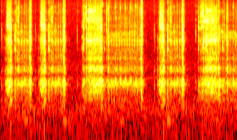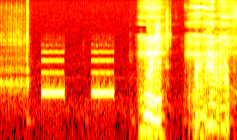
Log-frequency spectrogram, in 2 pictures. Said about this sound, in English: My mother picked up the phone and quickly dialed the Schwartz residence.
